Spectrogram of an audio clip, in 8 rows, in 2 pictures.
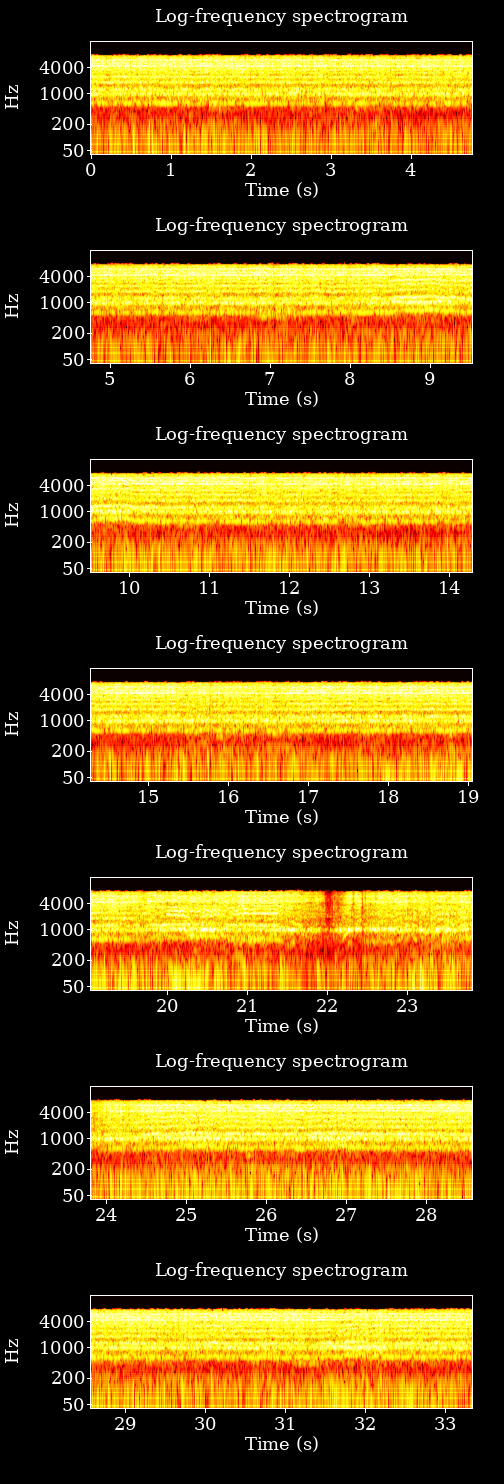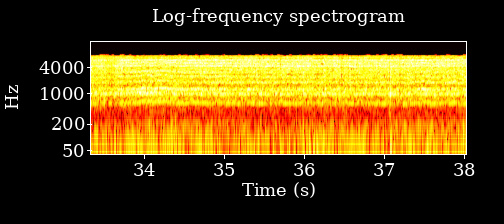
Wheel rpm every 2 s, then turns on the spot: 160, 160, 160, 160, 160, 160, 160, 160, 160, 160, 120, 130, 160, 160, 160, 160, 160, 160, 160.
none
